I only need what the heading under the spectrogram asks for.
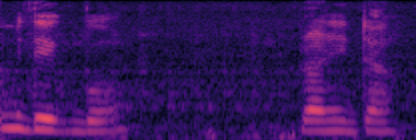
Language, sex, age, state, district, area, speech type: Bengali, female, 30-45, West Bengal, Dakshin Dinajpur, urban, spontaneous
